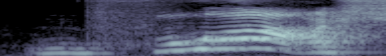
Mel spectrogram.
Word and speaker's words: Floch: I remember that you guys were like, Cal, it's not Floch. It's pronounced like Flosh or something.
